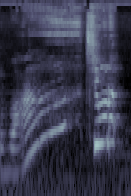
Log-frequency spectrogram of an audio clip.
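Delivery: high, loud, incredulous squeal; high loud incredulous retelling; shocked disbelief. Retold or imitated. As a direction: act out total disbelief at the news. Shocked retelling of fight threat.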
